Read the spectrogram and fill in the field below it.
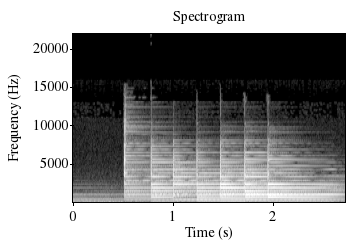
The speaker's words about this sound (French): si on sonne la cloche toute seule,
